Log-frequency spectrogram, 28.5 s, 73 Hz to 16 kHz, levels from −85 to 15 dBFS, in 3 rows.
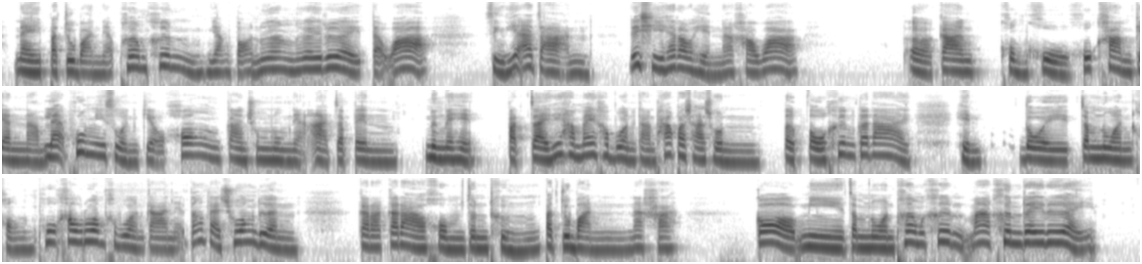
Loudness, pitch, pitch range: -25 LUFS, 195 Hz, 180-235 Hz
